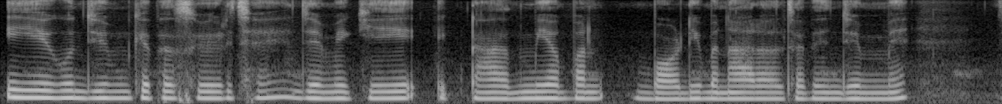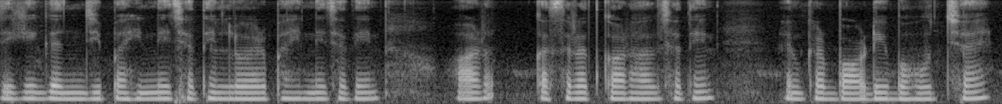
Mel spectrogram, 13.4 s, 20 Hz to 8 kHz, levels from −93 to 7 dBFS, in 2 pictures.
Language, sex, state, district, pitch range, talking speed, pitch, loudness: Maithili, female, Bihar, Samastipur, 180-190 Hz, 160 wpm, 180 Hz, -23 LUFS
